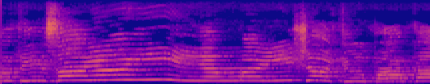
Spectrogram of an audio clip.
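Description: A boy singing a Malayalam Marian devotional song solo, without accompaniment. He holds long notes that slide down from one to the next.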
